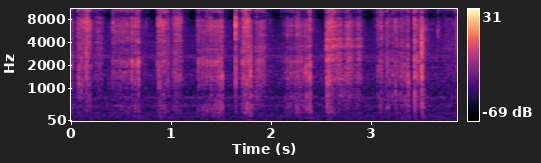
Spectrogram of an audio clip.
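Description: Scissors cut through material in a series of short, crisp snips, several quick cuts close by with small pauses between them.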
